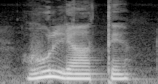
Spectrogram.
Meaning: 1. to walk 2. to stroll 3. to spend time with fun, to have fun 4. to spend time drinking alcohol, to booze 5. to be in a close romantic relationship 6. to play a game 7. not to be used 8. to bash
- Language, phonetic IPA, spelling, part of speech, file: Ukrainian, [ɦʊˈlʲate], гуляти, verb, Uk-гуляти.ogg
